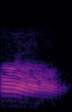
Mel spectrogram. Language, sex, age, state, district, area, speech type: Odia, male, 45-60, Odisha, Koraput, rural, conversation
